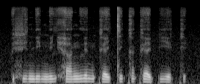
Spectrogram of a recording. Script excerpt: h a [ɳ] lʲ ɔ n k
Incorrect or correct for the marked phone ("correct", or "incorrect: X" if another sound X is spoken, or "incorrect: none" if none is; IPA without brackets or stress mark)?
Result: incorrect: ŋ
